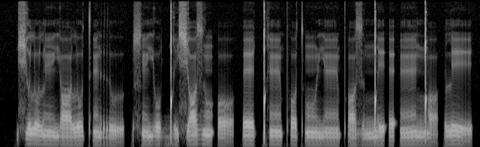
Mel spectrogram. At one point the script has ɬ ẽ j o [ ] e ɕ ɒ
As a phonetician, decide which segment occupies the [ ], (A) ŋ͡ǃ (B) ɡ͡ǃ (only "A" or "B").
B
